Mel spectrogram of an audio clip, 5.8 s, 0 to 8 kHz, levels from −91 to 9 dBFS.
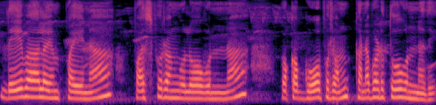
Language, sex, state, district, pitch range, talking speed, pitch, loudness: Telugu, female, Telangana, Mahabubabad, 195-230 Hz, 95 wpm, 210 Hz, -16 LUFS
